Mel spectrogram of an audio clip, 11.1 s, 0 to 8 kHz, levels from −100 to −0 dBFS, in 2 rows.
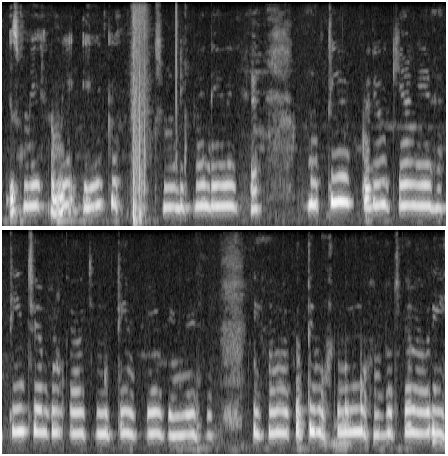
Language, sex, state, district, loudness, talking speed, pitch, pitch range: Hindi, female, Rajasthan, Nagaur, -18 LUFS, 55 wpm, 280 Hz, 265-295 Hz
